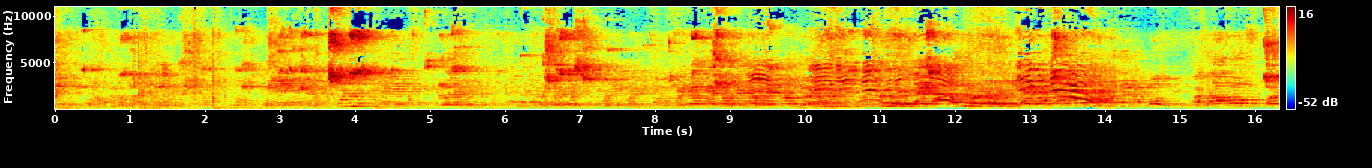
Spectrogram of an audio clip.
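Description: Spectators talk and call out in the echoing hall.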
